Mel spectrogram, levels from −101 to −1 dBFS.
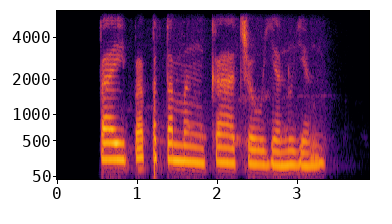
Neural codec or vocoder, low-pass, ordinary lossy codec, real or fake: none; 5.4 kHz; Opus, 32 kbps; real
